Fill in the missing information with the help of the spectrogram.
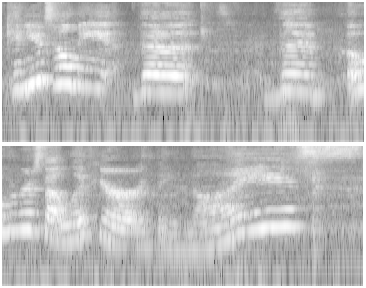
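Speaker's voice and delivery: high, slow questioning voice; helium voice. Pretend. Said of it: "get on your chipmunk voice".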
